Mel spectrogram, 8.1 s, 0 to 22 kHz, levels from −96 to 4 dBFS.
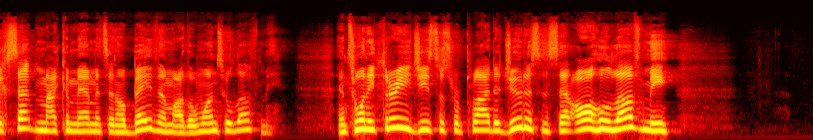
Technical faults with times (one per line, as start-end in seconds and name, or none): none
